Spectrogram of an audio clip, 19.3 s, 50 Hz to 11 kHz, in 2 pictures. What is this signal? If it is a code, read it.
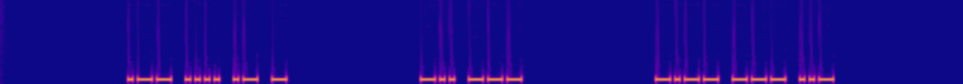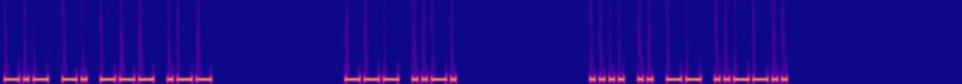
Morse code, heard as a keyed tone, about 25 wpm, 700 Hz. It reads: WHAT DO YOU KNOW OF HIM?
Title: 4x Word-Spacing - Sentences from Top 100 Words - 25wpm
